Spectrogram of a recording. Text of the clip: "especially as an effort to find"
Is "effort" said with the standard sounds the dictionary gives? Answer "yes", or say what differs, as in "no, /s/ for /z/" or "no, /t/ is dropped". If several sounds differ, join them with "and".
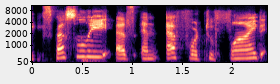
yes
